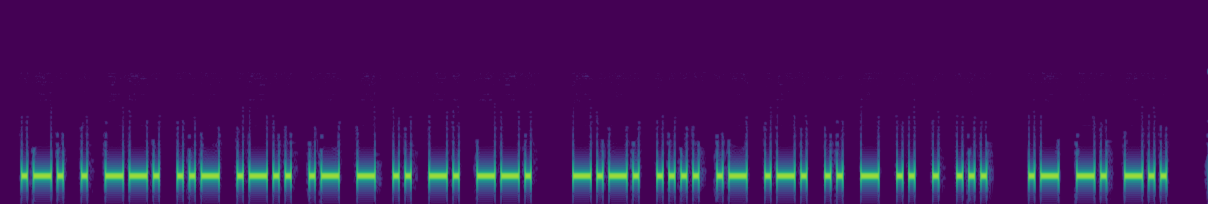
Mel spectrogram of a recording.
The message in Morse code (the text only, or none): REGULATING CHARITIES AND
